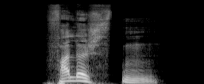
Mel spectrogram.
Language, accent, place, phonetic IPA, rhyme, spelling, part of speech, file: German, Germany, Berlin, [ˈfalɪʃstn̩], -alɪʃstn̩, phallischsten, adjective, De-phallischsten.ogg
- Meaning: 1. superlative degree of phallisch 2. inflection of phallisch: strong genitive masculine/neuter singular superlative degree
